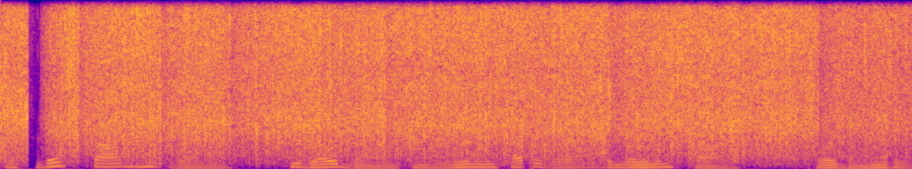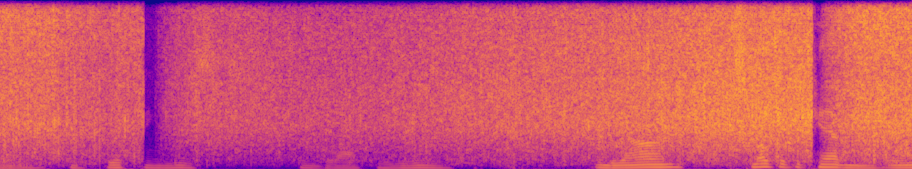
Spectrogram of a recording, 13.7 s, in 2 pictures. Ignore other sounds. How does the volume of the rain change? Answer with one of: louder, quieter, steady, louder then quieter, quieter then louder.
quieter then louder.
